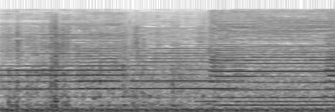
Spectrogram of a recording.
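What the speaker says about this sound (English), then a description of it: "listen to the horns" Truck horns blare at a busy container port where a long line of waiting drivers sits, several steady horn tones sounding at once and overlapping continuously, loud and sustained with a shift in pitch partway through.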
